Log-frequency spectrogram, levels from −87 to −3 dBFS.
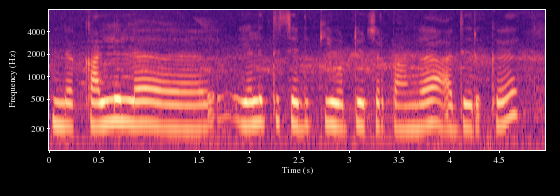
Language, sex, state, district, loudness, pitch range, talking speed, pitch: Tamil, female, Tamil Nadu, Kanyakumari, -16 LUFS, 215-235 Hz, 85 wpm, 225 Hz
